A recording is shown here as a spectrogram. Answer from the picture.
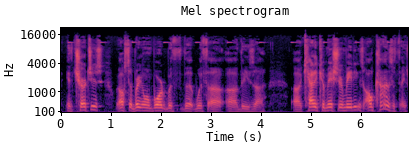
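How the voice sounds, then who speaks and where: At a moderate pace, a man with a Virginia accent speaks in an animated tone. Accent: Virginia Southern US. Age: 60s. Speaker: political commentator. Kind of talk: political monologue video.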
